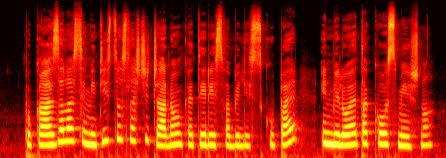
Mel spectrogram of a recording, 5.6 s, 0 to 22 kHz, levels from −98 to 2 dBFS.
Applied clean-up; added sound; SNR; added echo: none; none; none; none.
